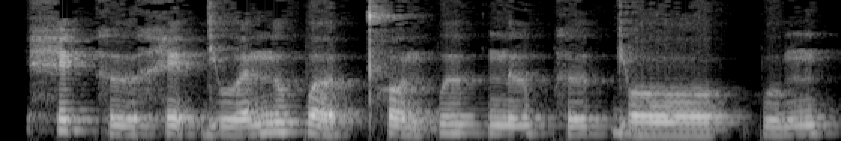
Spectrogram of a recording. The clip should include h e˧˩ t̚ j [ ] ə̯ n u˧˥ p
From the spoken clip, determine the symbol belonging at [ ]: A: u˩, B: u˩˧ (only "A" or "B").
B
